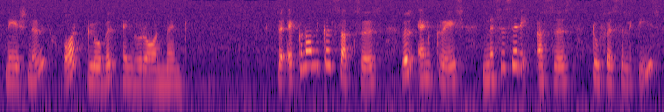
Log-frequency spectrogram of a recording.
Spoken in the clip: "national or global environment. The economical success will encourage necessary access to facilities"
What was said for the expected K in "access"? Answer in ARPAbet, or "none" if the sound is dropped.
none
